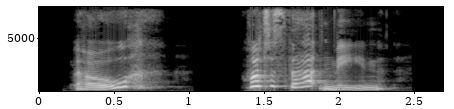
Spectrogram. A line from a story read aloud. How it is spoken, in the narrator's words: laughed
